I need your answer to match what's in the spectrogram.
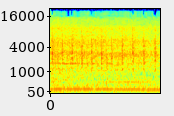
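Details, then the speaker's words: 1989 Jeep Cherokee XJ, Renix 4.0L stroked to 4.6L I6, AW4: sharp metallic tapping about six or seven raps a second over a low rumbling idle while temperatures ran a little high; a bottom-end-sounding knock, cause suspected, not confirmed. "Doesn't sound good at all. Temperatures were getting a little high, so I don't know. Something's no bueno, man."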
